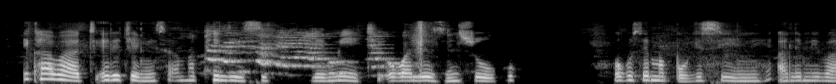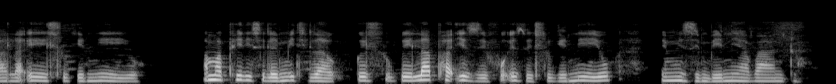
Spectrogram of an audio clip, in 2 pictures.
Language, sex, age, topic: North Ndebele, male, 36-49, health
